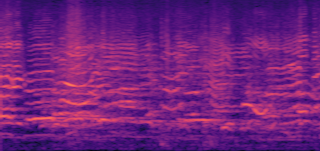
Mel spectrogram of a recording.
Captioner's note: crowd shout goodbyes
